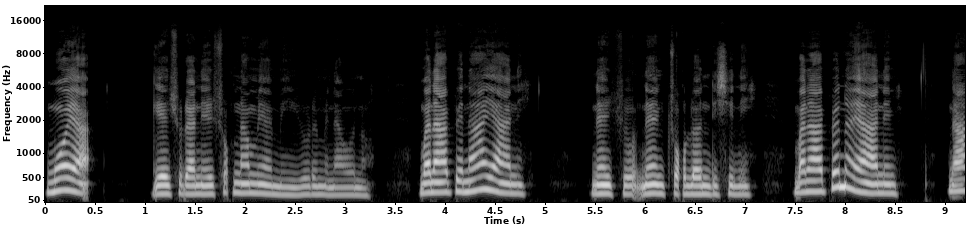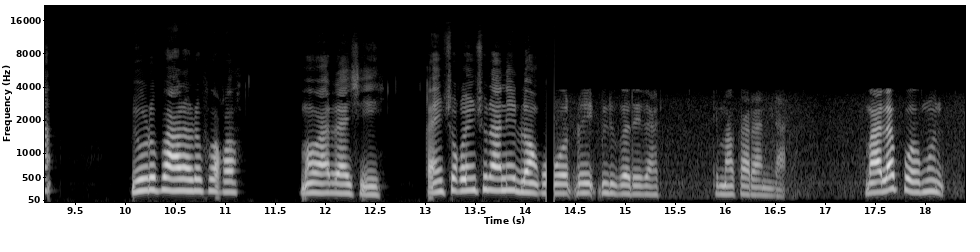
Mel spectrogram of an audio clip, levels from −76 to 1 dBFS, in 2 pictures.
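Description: At 14.21 s the speech cuts out for about 80 ms, then comes back duller, a little quieter, with new background noise well beneath it and nothing above 3.8 kHz until the end. That's likely an input switched to a poorer device mid-recording.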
